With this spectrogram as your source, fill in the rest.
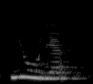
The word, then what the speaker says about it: ю: два звуки й у буква ю на початку слова і складу позначає два звуки Що ж вона нам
